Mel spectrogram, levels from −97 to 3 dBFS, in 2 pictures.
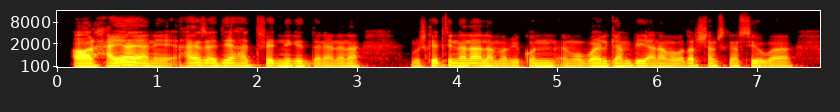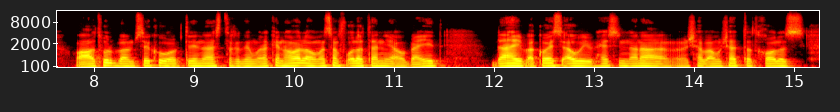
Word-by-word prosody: آه، 120 - +8
الحقيقة 125 +4 +5
يعني 120 -6 +2
حاجة 130 +3 +2
زي 135 -2 +2
دي 135 +2 +2
هتفيدني 130 0 0
جدًا، 120 -1 -2
يعني 105 +1 -3
أنا 115 0 -2 0.5
مشكلتي 130 +5 -2
إن 130 - +1
أنا 130 0 +4
لمّا 115 -3 0
بيكون 125 +3 -2
الموبايل 115 +2 -1
جنبي 120 0 0
أنا 115 +1 -1
ما 115 - -2
باقدرش 125 +4 -2
أمسك 120 +1 -5
نَفْسي 120 +1 -2
و 110 -2 -2 0.5
وعلى 105 +3 +3
طول 140 +5 +1
بامسكه 120 +2 -2
وأبتدي 115 +1 -1
إن 120 - -2
أنا 120 - +1
أستخدمه، 115 -2 -4
لكن 120 +2 -2
هو 130 +2 +4
لو 125 -2 +2
مثلًا 125 +2 -1
في 125 - -10
أوضة 125 0 +3
تانية 120 -2 -2
أو 105 0 -3
بعيد، 110 +5 -2 0.5
ده 125 0 +3
هيبقى 120 -4 +3
كويس 130 +3 +1
أوي 115 0 +2
بحيث 115 +2 -6
إن 120 -1 -4
أنا 120 -2 +1
مش 105 +1 -8
هابقى 110 -1 -1
مُشتَّت 120 +1 -3
خالص 115 -1 -2
120 Hz, 195 wpm, -24 LUFS, 115-125 Hz, 0.5 s, آه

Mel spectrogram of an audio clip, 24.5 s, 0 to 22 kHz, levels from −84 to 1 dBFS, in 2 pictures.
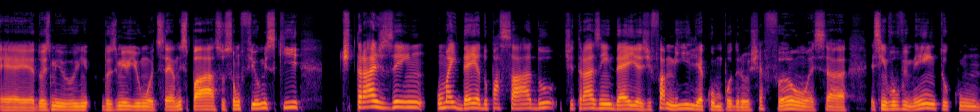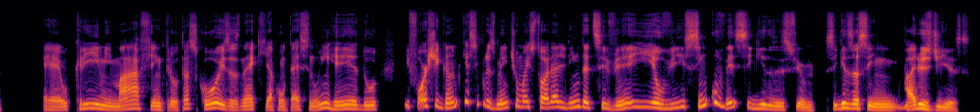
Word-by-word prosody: eh, 90 -2 +1
dois 105 +2 0
mil 105 -3 +1
e 110 +1 +1 0.2
2001 110 +1 0
Odisseia 100 +1 0
no 115 - 0
Espaço, 115 -2 +3
são 130 +4 0
filmes 150 +4 0
que 180 0 -2 0.5
te - - 0
trazem 185 -1 +3 0.2
uma 180 +4 +2
ideia 155 -1 +3
do 145 -1 -5
passado, 155 +2 -2
te 140 - -9
trazem 150 +1 +1
ideias 130 -5 +3
de 115 - -5
família, 130 -2 0
como 110 -1 -2
O - - -13
Poderoso 100 -1 -2
chefão, 125 -2 0
essa 100 0 -2 0.3
esse - - -2
envolvimento 125 +2 0
com, 110 -4 -5 0.6
eh, 105 -1 -3
o 110 +2 -3
crime, 140 -2 -1
máfia 130 +5 0
entre 110 -2 -4
outras 145 +11 -4
coisas, 140 -10 +1
né, 120 +2 0
que 110 - -7
acontece 105 0 -5
no 110 +6 -2
enredo, 125 -4 0 0.3
e 230 - -6
Forest 225 +2 0
Gun 170 +1 -1
que 385 - -3
é - - -2
simplesmente 195 - -3
uma 195 -2 -2
história 190 -1 0
linda 185 +3 0
de 170 - -5
se 160 - -2
ver 130 +5 +1
e 195 0 -4
eu 165 -4 +5
vi 165 +8 -4
5 260 - 0
vezes 340 +7 0
seguidas 140 -7 0
esse 110 -1 -2
filme, 90 -5 -1 0.2
seguidas 150 +4 +3
assim, 100 -9 +3
vários 125 0 +6
dias. 95 -5 -2
135 Hz, 160 wpm, -23 LUFS, 110-160 Hz, 0.6 s, vários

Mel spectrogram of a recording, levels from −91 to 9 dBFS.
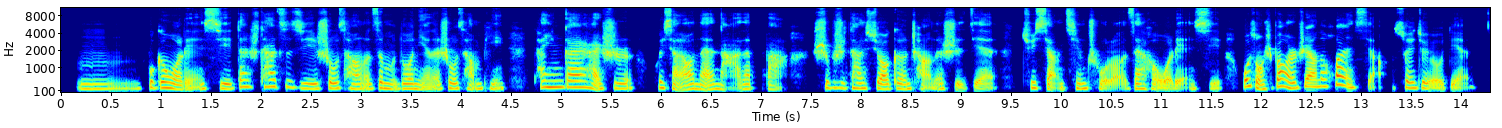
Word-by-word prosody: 嗯， 190 +2 -6
不 - - +1
跟 220 0 +4
我 180 -6 +4
联 185 - -3
系， 190 -1 +1
但 260 +8 -1
是 260 - -8
他 265 +1 +1
自 250 -1 -7
己 195 -4 0
收 200 +1 +2
藏 180 -4 -1
了 180 -1 -2
这 215 +3 +1
么 190 -2 0
多 190 0 +2
年 180 - -2
的 - - -2
收 200 - +1
藏 190 -1 -3
品， 200 +1 -5 0.3
他 240 - -3
应 245 0 +4
该 240 -1 +5
还 225 - +3
是， 195 +1 -1 0.2
会 225 - -1
想 205 -5 +1
要 180 - +2
来 170 -2 +1
拿 175 -2 -3
的 180 0 0
吧， - - -6 0.3
是 - - +1
不 215 - -4
是 210 -3 -2
他 200 -1 0
需 205 +1 -2
要 175 -2 +6
更 185 0 0
长 - - -2
的 - - -3
时 - - -3
间 - - -4 0.2
去 220 - -2
想 215 - 0
清 195 -1 -2
楚 - - -3
了， - - -2
再 190 -1 +1
和 185 - -2
我 - - +2
联 190 - -3
系。 190 +2 -4 0.2
我 265 +2 +6
总 165 - +4
是 180 - -4
抱 275 -1 +6
着 205 - +5
这 225 - +2
样 - - +5
的 275 - +1
幻 320 -4 +5
想， 230 - -6 0.2
所 215 +2 0
以 - - +2
就 215 0 +1
有 - - -1
点， 250 - -6
200 Hz, 295 characters per minute, -21 LUFS, 185-230 Hz, 0.3 s, 要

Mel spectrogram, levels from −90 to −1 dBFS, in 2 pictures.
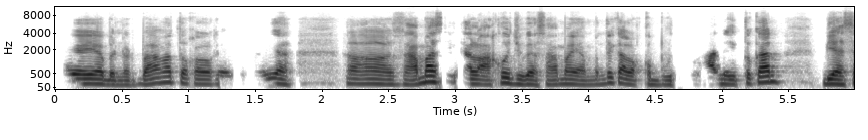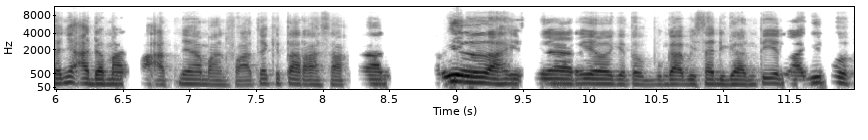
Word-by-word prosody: Oh - - -9
ya - - +2
ya, 155 - +3
bener 130 -1 -5
banget 175 +6 -1
tuh 170 - -3
kalau 145 -1 0
kayak 145 -1 -8 0.3
iya, 170 -1 0 0.5
heeh, 155 -1 -2 0.2
sama 140 +9 +3
sih 215 - -23
kalau 150 -1 +1
aku 185 - -4
juga 145 -1 0
sama 135 +3 -4
yang 130 - -6
penting 165 +6 -6
kalau 140 -4 0
kebutuhan 130 +2 -6
itu 140 - -6
kan, 200 +1 +7 0.4
biasanya 155 +5 +2
ada 155 -1 +4
manfaatnya, 145 +1 -5 0.2
manfaatnya 130 +3 -7
kita 160 0 -3
rasakan. 135 +3 -3 0.4
Real 225 -3 +11
lah 160 -3 +5
istilahnya, 160 0 0
real 160 -1 +3
gitu, 140 -1 -4 0.3
gak 145 -2 +2
bisa 145 +1 -3
digantiin 145 +4 -2
lah 145 - 0
gitu 195 - -2
150 Hz, 190 wpm, -20 LUFS, 135-160 Hz, 0.5 s, Real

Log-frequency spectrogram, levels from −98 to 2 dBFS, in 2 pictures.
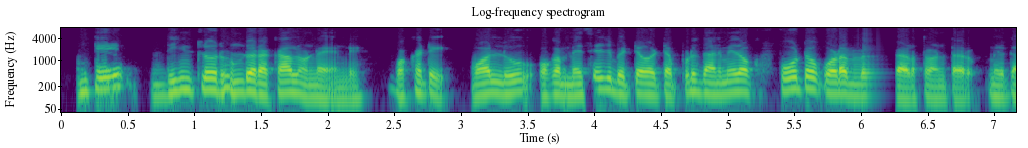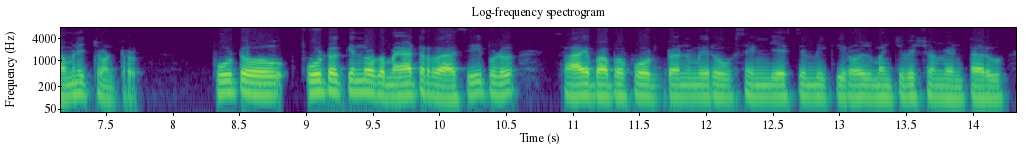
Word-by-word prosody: అంటే 160 +4 0 0.5
దీంట్లో 165 +3 +1
2 145 +2 +4
రకాలున్నాయండి. 110 -8 0 0.3
ఒకటి - - -2 0.3
వాళ్ళు 130 +1 +3 0.2
ఒక 130 - +1
మెసేజ్ 145 +9 -1
పెట్టేటప్పుడు 130 +3 +1
దాని 130 -1 +2
మీద 150 - +3
ఒక - - -20 0.2
ఫోటో 180 +2 +4
కూడా 135 -1 +7
పెడతా 115 -1 -1
ఉంటారు. 100 - -2
మీరు 110 -1 -3
గమనించ్చుంటరు. 120 -5 -5 0.6
ఫోటో, 145 0 +3 0.4
ఫోటో 150 +1 +4
కింద 145 -1 0
ఒక 130 - +3
మ్యాటర్ 125 +3 +2
రాసి, 105 +4 +2
ఇప్పుడు 130 -1 -2 0.4
సాయిబాబా 120 0 +3
ఫోటోను 115 -1 -1
మీరు 115 +1 -1 0.2
సెండ్ 115 -3 -5
చేస్తే 115 +1 -3
మీకు 110 -1 -8
ఈరోజు 110 0 -1
మంచి 110 +1 -6
విషయం 110 0 -7
వింటారు 105 0 -2
120 Hz, 145 wpm, -21 LUFS, 110-140 Hz, 0.6 s, కూడా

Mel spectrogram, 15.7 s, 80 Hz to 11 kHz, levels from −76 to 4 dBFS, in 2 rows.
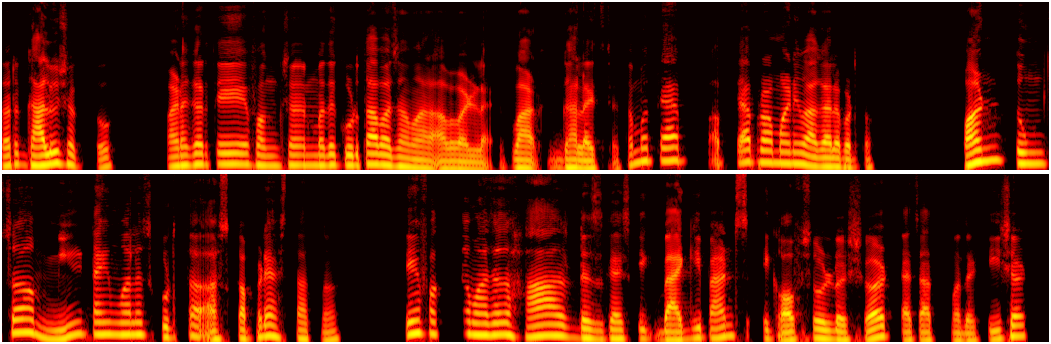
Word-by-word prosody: तर 145 +3 0
घालू 150 +2 +4
शकतो. 130 -6 -5 0.4
पण 135 +2 +2
अगर 160 +2 +2
ते 165 -1 +2
फंक्शनमध्ये 150 +1 -1
कुर्ता 150 +2 +2
पजामा 130 -7 +3
आवडला 100 -2 0 0.6
घालायचं 105 -3 +1
आहे. 95 - -10
तर - - -5
मग 205 +4 -1
त्या 210 +1 +2 0.4
त्याप्रमाणे 180 -3 +1
वागायला 130 -4 +4
पडतो. 115 0 -4 0.7
पण 210 +4 +6
तुमचं, 170 +5 +1
मी 140 +5 -1
टाईम 190 0 +1
वाला 185 0 +2
कुर्ता 150 +2 -3
असं 120 +2 -3
कपडे 145 +6 0
असतात 135 -6 -2
ना 110 +1 -4 0.5
ते 195 +2 +4
फक्त 195 0 -6
माझा 180 0 +3
हा 165 +2 +4
डिझाईन 130 -1 -1
बॅगी 115 +4 +2
पँट्स, 150 +5 -2
एक 125 - -7
ऑफ 110 +3 +3
शोल्डर 125 -4 +2
शर्ट, 135 +7 +2
त्याच्या 110 0 -3
आतमध्ये 105 -2 -5
टी 115 +1 -2
शर्ट, 165 +4 0
145 Hz, 165 wpm, -24 LUFS, 120-170 Hz, 0.7 s, पण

